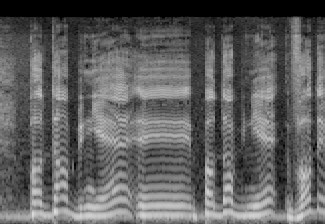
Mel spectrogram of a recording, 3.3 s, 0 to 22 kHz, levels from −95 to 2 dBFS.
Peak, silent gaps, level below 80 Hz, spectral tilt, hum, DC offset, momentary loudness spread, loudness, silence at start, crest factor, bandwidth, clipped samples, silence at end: -8 dBFS; none; -50 dBFS; -3.5 dB/octave; none; under 0.1%; 2 LU; -18 LUFS; 0 s; 12 dB; 16 kHz; under 0.1%; 0 s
